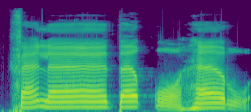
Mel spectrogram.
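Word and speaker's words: فلا تقهر: Karena yang kedua kurang tepat karena dia pantulannya tertahan. Jadi, kayak ada portalnya jadi ngerem, ngedadak gitu dia bacanya. Fala taqhar. Harusnya fala taqhar. Jangan sampai ee si qof sukunnya itu ada portalnya, ada ee tertahannya.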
